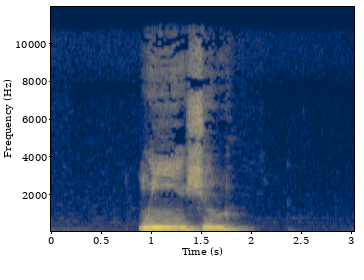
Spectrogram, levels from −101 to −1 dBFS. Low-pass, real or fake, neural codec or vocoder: 10.8 kHz; real; none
